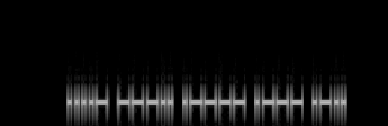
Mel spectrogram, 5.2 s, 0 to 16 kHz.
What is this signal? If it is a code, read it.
Morse code, heard as a keyed tone, about 25 wpm, 700 Hz. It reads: 481JL
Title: Code Groups - 5 Letter:Numbers - 25wpm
